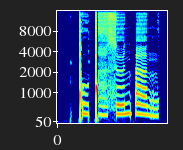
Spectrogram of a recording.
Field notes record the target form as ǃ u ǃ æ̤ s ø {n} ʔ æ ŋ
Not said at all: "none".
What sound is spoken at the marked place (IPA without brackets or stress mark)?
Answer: n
